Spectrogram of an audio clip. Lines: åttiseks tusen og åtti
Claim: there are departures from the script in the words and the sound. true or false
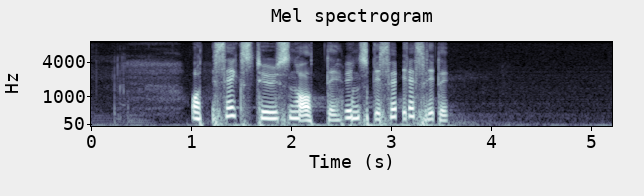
true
